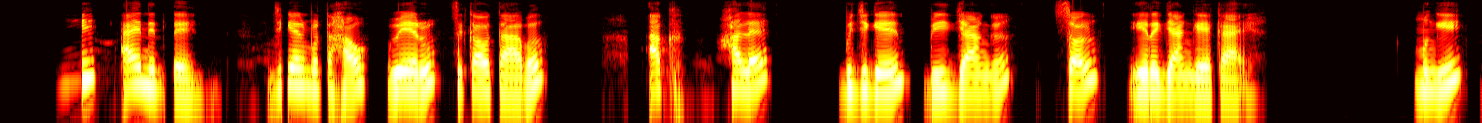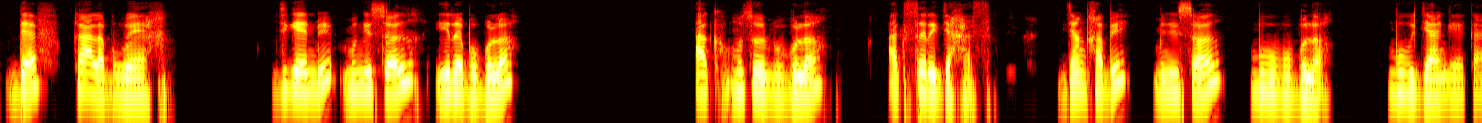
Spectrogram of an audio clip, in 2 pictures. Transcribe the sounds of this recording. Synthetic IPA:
ɲi | ajnit̚lɛːn | ɟiɡeːnbutɐxɐw | wɛːɾusikawtaːbəl | ʔɐk | xɐlɛ | buɟiɡeːn | biɟaŋɡə | sɔl | jiɾɛɟaŋɡɛka̰ːj | məŋɡi | dɛf | kaːlɐbuwɛːx | ɟiɡeːnbiməŋɡisɔljiɾebubulo | ɐkmusoːɾbubulo | ɐksɐɾiɟaxɐs | ɟɐŋkɐbi | məŋɡisɔl | mbubububulo | mbubuɟaŋɡɛka

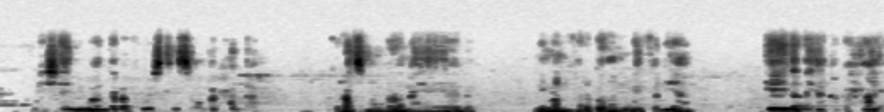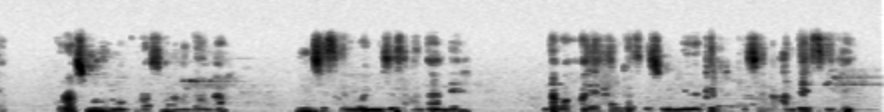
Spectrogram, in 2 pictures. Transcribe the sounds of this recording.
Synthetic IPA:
mɛːʃanɪwɑːɡ̪ɐɾɐrkʊɾʊst̪ʰiːsɔːbɐrħɑd̪ɐh | kʊɾaːsmɔnbɐðɐnɐjaːjɛːðɔ | nɪmɐnfɐɾɐbɐðɐnʊwɛjfɐɖɪjaːn | ɡɛːðɐʔɐjaːkʰɐbɑħaːjɐ | kʰʊɾaːsmʊndɐwɐkʰʊɾaːsmɐnʕɑðaːnɐh | misɪskʰɐwaːnisɪsʕɑdaːnɛh | d̪ɐβɐqɐjaːħɐlkʰaːskʰɐsɔːdiːðɛkʰɐlɪrkʰisɛnɐ̰ʕɑ̰d̪ɛjsiːðɛ

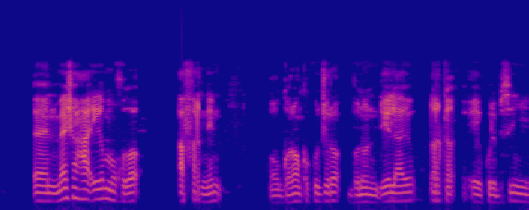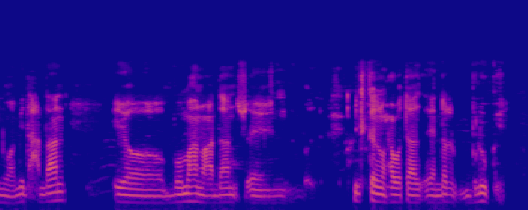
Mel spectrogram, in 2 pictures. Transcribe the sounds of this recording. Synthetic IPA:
ʔɛːnmɛːʃɐɦɐɪɣɐmuːqðɔ | ʔɐfɐ̰rnɪn | ʔɔːɡɔɾɔːŋkʰɐkʰʊt͡ʃɪɾɔbʊnɔːnɖɛːlaːjɔɖɐrkʰɐɛjkʰʊlɛbɪsɐjɪhiːnwɑːmɪd̪ʕɑ̰d̪aːn | ʔijɔbuːmɐɦɐnʊːʕɑd̪aːnɛn | mɪd̪kʰɐlɛnwɑħɑːwɑt̪ʰaːɛːnɖɐrbʊluːɡɛ

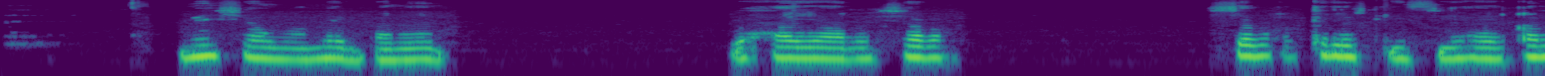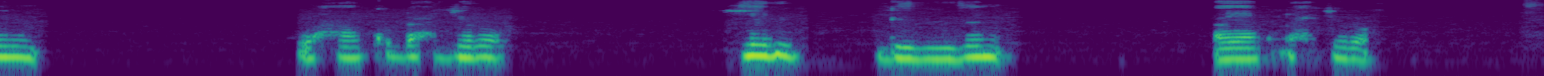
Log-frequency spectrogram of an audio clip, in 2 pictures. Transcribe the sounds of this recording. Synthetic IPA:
mɛːʃawamɛlbɐnaːn | wɑħɑːjaɾɐʃq | ʃɐβɑqkʰɐlɐrkʰiːsijaɦɛjqɑlːɪn | wɑħɑːkʰʊɖɑħd͡ʒɪɾɐ | hɪlɪb̚ | ɡɐðiːðɐn | ʔɐjaːkʰʊɖɑħd͡ʒɪɾɔ

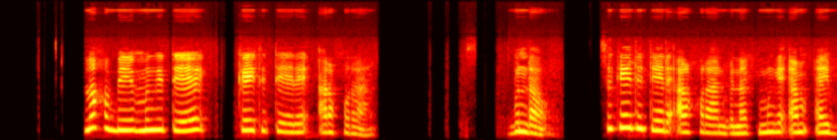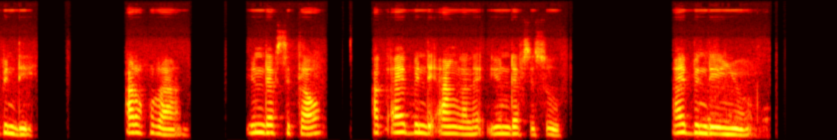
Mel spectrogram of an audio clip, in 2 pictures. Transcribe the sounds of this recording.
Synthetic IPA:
lɔxbiməŋɡitɛː | kɐjtitɛːɾɛʔaɾxuɾaːn | bundɐw | sikɐjtitɛːɾɛʔɐ̰ɾxuɾaːnbinɐk̚məŋɡiʔɐmɐjbindi | aɾxuɾaːn | jundɛfsikɐw | ɐkɐjbindḭʔaŋɡɐlejundɛfsisuːf | ʔɐjbindijɲuː

